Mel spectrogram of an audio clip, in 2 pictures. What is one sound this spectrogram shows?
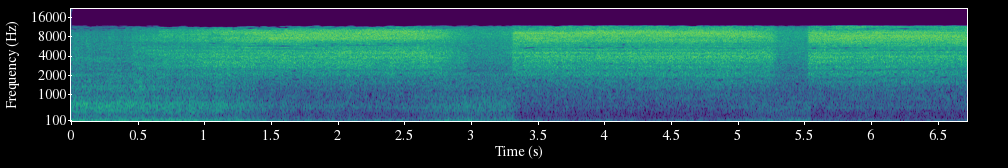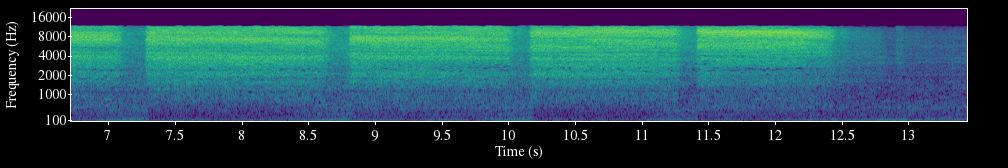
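Steam hisses loudly from a steam locomotive in long, repeated blasts.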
